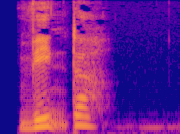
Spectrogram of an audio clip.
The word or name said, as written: vinter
